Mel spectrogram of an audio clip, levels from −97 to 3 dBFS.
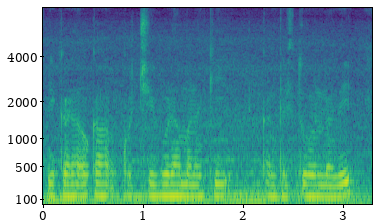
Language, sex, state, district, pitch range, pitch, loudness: Telugu, male, Telangana, Hyderabad, 130-135 Hz, 130 Hz, -15 LUFS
